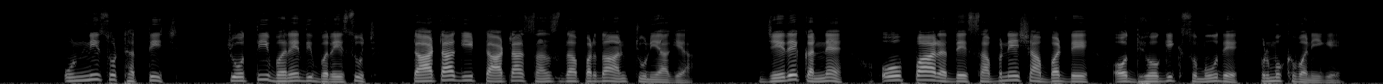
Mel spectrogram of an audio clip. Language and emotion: Dogri, neutral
